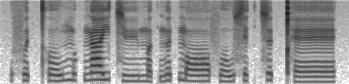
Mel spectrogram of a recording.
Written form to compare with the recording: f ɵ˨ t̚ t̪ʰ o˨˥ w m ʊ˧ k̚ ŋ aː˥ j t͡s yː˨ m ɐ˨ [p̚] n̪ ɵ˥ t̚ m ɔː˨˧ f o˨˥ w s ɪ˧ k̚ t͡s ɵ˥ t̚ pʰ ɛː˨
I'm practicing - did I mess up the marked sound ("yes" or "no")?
yes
